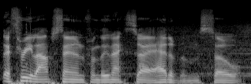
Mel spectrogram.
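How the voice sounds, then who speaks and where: A man with a slightly low voice co-commentates a live sim race, talking things through at an easy, agreeable pace. A steady hiss runs under his microphone. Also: a little fast. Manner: explains at length, relaxed and agreeable.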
